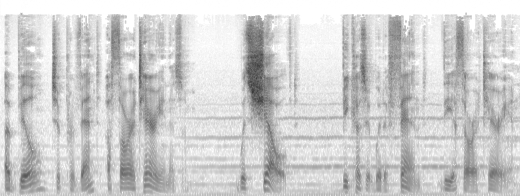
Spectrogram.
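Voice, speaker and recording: A man reading scripted political narration as a podcast author, deliberate, with pointed pauses on key phrases. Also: low voice, big pitch swings, vocal fry, soft background music.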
